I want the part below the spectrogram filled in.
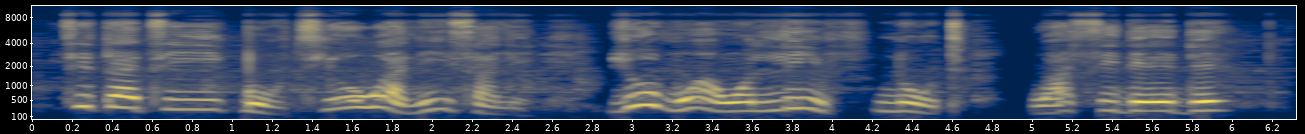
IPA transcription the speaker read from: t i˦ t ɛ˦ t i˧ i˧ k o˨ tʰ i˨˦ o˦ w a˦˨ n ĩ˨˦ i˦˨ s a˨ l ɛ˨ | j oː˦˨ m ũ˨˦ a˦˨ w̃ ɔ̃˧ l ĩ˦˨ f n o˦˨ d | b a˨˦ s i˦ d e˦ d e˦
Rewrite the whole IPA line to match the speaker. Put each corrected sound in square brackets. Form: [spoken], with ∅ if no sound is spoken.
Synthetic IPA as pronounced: t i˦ t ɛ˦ t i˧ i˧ [k͡p] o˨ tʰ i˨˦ o˦ w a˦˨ n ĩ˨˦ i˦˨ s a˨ l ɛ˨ | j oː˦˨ m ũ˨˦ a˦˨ w̃ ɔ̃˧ l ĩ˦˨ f n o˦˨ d | [w] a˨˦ s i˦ d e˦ d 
